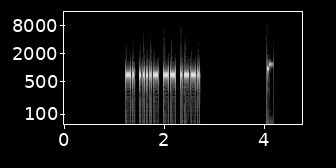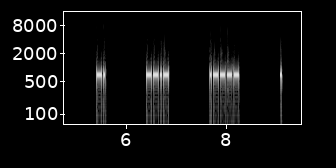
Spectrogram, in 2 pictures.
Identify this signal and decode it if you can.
Morse code, heard as a keyed tone, about 36 wpm, spaced as for 15 wpm, 700 Hz. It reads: N4MP NQ1E
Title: USA Call Signs - 4 Characters - 8x Character Spacing - 35wpm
